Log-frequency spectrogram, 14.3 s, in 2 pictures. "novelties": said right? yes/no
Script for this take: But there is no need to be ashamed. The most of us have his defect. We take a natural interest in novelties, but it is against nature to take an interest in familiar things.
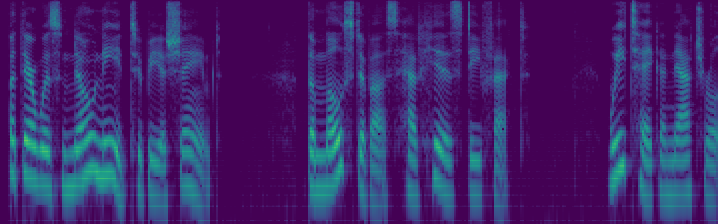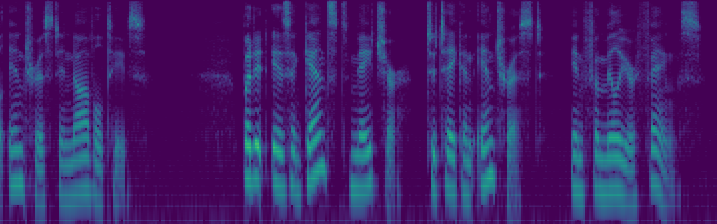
yes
